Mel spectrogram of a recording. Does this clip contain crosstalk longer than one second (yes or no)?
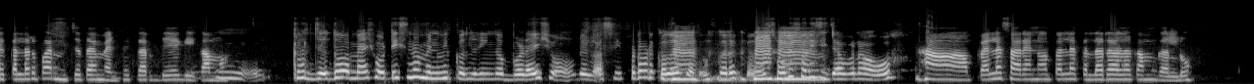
yes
